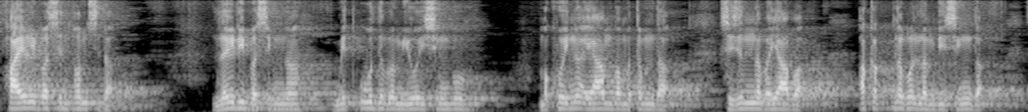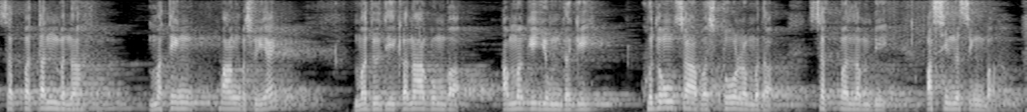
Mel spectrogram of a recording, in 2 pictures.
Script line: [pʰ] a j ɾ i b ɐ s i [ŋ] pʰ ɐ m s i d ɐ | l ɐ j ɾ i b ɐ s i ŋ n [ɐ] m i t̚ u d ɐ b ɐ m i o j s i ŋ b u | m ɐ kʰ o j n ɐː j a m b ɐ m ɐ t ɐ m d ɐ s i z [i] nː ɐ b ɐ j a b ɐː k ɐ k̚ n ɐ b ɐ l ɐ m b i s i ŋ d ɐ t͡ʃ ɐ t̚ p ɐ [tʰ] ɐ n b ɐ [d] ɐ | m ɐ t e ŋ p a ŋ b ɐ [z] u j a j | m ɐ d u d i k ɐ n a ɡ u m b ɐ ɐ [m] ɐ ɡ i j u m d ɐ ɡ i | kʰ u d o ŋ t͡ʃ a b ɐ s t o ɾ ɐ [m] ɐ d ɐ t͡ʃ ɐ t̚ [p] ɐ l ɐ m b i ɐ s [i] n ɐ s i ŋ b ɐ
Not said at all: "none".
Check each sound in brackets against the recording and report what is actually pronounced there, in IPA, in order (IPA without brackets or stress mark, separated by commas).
pʰ, n, ɐ, i, t, n, s, m, m, p, i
